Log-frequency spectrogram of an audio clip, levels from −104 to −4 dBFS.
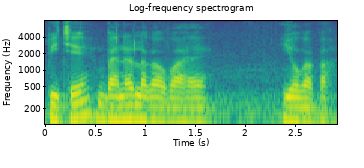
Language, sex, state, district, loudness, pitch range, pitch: Hindi, male, Uttar Pradesh, Saharanpur, -14 LUFS, 105-115 Hz, 110 Hz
